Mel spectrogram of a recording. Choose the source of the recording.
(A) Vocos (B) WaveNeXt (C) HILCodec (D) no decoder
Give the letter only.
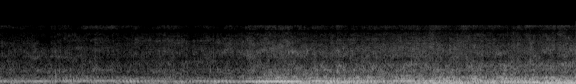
C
